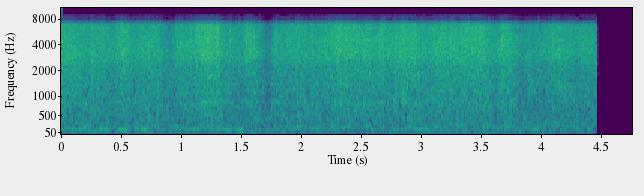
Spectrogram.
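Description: Heavy rain beating on a moving car's windshield, a steady rushing hiss with a low hum beneath, heard from inside the car. It cuts off suddenly about four and a half seconds in.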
